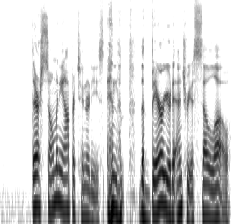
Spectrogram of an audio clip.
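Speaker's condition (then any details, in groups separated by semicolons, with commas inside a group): No condition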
